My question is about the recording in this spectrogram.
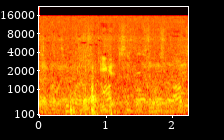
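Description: Indistinct men's voices talking close by, with a few low thumps on the microphone between about half a second and a second in.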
